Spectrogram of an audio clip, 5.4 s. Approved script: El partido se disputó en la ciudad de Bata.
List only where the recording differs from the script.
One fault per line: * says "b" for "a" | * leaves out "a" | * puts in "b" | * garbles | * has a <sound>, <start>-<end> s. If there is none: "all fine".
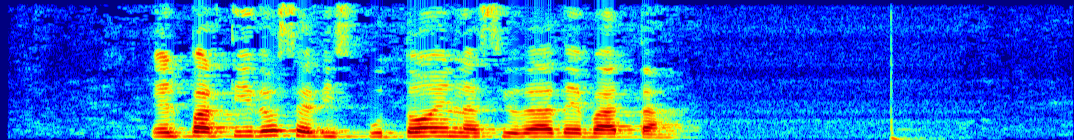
* has a thud, 4.4-4.8 s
